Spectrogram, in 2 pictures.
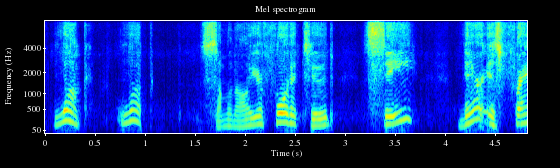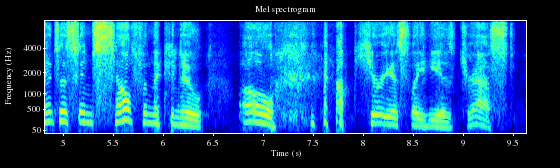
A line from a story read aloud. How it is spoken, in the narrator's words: cried they at once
